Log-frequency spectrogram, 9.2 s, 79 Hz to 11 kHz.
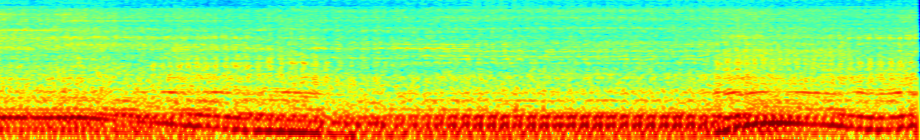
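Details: Nissan Skyline RB25DET Series 2 started for the first time in 8 months: uneven, rough idle with a low fluttering beat that goes away above 2,000 rpm; cause unknown.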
